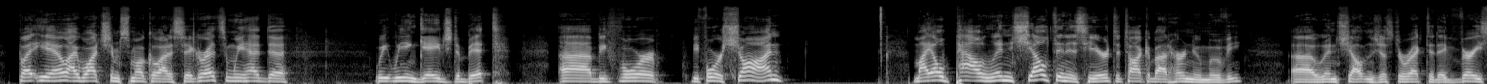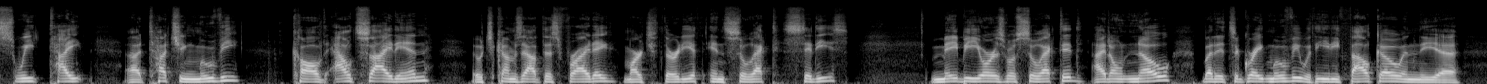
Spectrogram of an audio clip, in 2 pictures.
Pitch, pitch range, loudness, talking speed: 135 Hz, 125-150 Hz, -16 LUFS, 160 wpm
